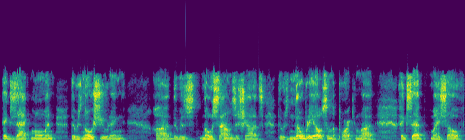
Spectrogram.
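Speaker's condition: Gunshot injury to voice box; shot 15 times

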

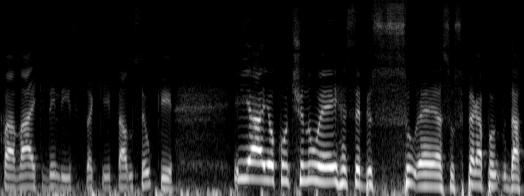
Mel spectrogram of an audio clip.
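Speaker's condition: Stuttering; stutter since school years, stand-up comedian performing despite stutter; stutters on stage, has accepted it, works around it on some jokes; losing punchline and timing; repeated sounds

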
